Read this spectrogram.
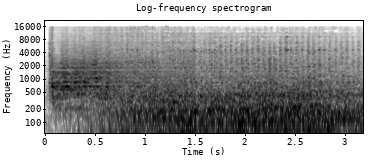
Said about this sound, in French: Il faut un moteur puissant. Le tracteur doit pouvoir rouler dans la terre grasse ou de la boue sans glisser.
